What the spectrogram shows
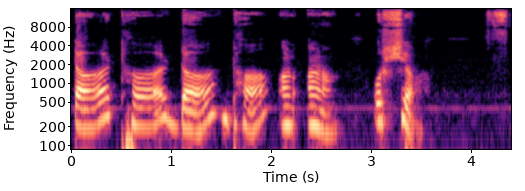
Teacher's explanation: तीसरा है मूर्धन्य। मूर्धन्य व्यंजन वे व्यंजन हैं जिनके उच्चारण में या जिनके बोलने में जो हमारी जीभ है मूर्धा को स्पर्श करती है।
